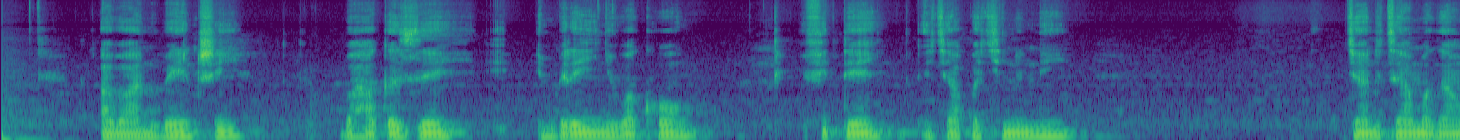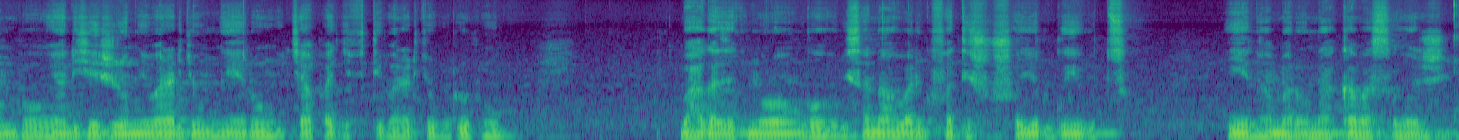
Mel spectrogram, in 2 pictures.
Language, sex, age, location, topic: Kinyarwanda, male, 18-24, Kigali, health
